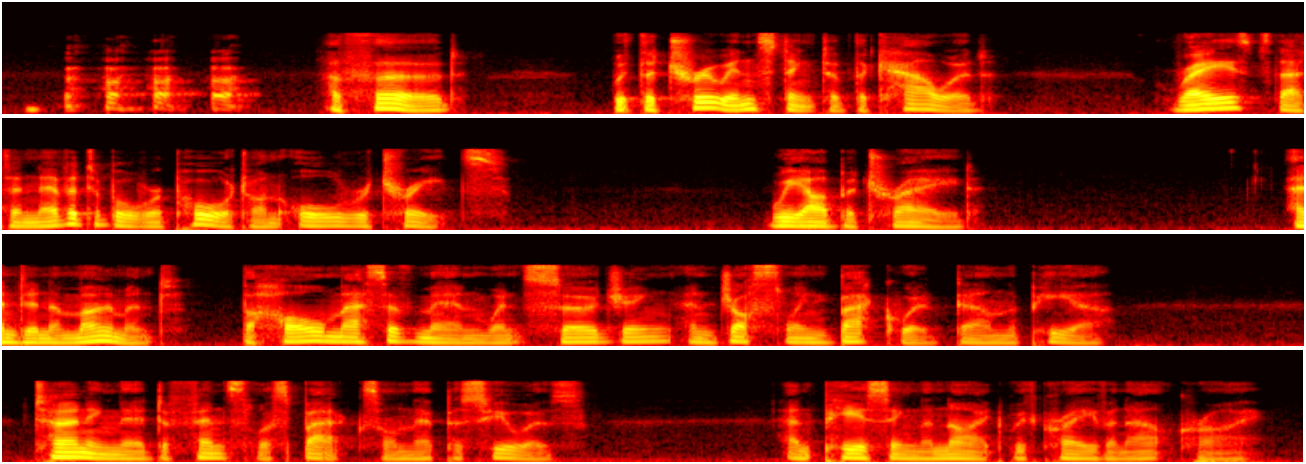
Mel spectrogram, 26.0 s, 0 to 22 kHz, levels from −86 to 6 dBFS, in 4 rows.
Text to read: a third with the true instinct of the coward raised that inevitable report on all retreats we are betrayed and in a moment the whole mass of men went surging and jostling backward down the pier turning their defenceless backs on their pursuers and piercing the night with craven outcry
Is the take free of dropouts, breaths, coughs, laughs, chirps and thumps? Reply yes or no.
no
